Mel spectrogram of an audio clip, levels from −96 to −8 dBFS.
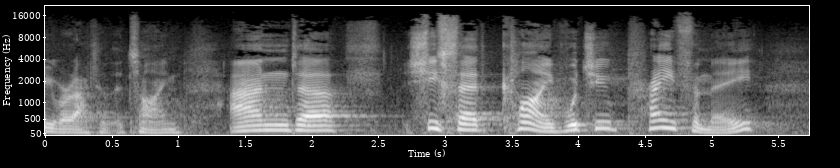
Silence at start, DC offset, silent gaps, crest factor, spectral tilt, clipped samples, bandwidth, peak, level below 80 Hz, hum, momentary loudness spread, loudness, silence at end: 0 s; 0.1%; none; 18 dB; -5 dB/octave; under 0.1%; 17 kHz; -2 dBFS; -46 dBFS; none; 15 LU; -20 LUFS; 0.3 s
